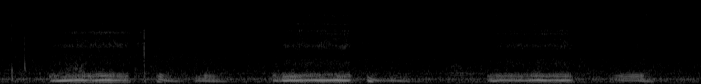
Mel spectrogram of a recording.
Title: Dachshund Beagle Puppy Snoring Loudly - Most Adorable and Cutest thing Ever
